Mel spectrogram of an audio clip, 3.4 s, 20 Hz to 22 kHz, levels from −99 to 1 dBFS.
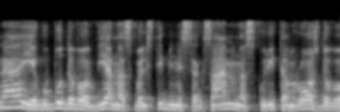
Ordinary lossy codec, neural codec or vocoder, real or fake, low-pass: Opus, 32 kbps; none; real; 9.9 kHz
